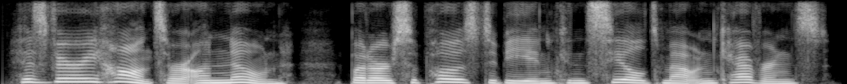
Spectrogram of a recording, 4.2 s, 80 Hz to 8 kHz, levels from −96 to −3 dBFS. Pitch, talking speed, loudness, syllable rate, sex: 230 Hz, 200 wpm, -17 LUFS, 6.4 syllables/s, female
